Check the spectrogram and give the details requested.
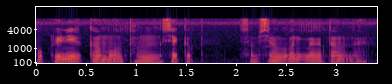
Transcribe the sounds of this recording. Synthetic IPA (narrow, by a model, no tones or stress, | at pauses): ɔkʰɾiniɾkamɔtʰaŋsekːɯp | samsiɾaŋɡɯbanɯk̚naɡɯtama̰na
